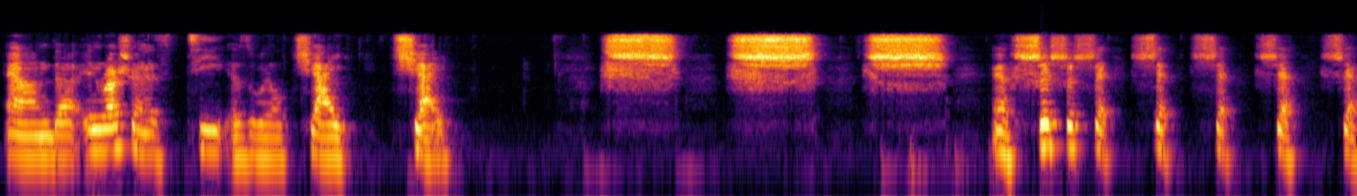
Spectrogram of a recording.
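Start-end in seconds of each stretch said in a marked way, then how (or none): 6.0-13.5 sh, sh hissed without voice; sh sound drill. Shown as a demonstration. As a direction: hold a long sh. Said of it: "very interesting sound".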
